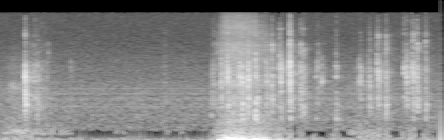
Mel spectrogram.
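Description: Typing on a computer keyboard: a quick run of keystrokes about two seconds in, lasting about a second.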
